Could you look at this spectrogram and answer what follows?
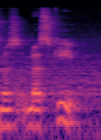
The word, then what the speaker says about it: mesquite: I would buy a candle that smells like Lay's Mystique barbecue seasoning. – Well, right there. You mispronounced mesquite. – What did I say? – You said mystique.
